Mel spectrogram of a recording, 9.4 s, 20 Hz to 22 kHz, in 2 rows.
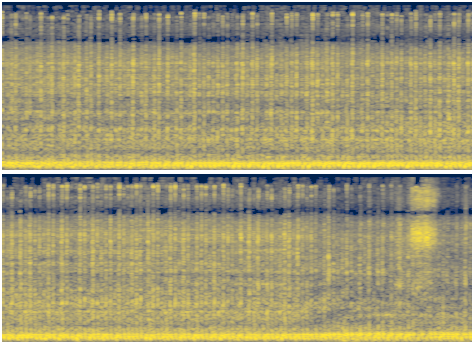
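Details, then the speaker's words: Yamaha RX 115 two-stroke after retightening the silencer; fast crackly high idle with raspy puffing at the header, still leaking from the top because the exhaust gasket hasn't seated: exhaust header leak. "হচ্ছে এটা এখনো leak হচ্ছে উপর থেকে leak আছে কারণ এরা গ্যাসটা বসে নাই প্রথম"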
